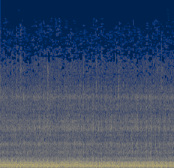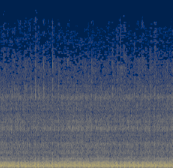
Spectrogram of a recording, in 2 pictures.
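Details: Chainsaw after high-speed screw adjustment cured a bog: smooth, even high-pitched buzz at steady high revs with no surging or four-stroking. It is running cleanly and well tuned.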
